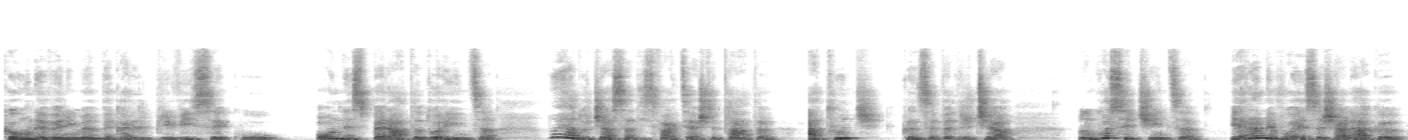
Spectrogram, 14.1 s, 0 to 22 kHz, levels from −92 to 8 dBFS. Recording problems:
off-mic speech; far
room echo; noticeable; dies away in 0.2 s

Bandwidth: 14.5 kHz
